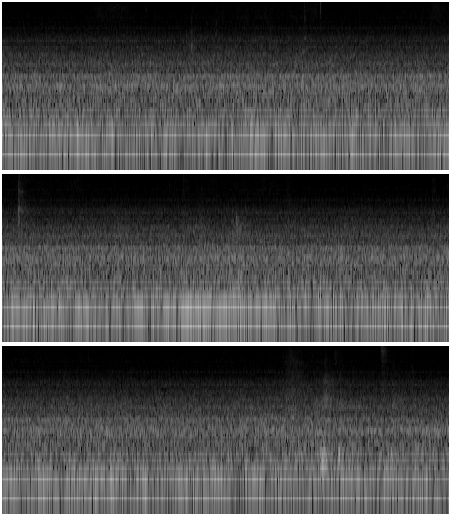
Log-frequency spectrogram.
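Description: Steady low hum and rushing noise of a wall-mounted air conditioner.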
